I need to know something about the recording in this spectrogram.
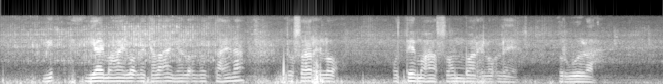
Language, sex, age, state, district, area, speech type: Santali, male, 60+, Jharkhand, East Singhbhum, rural, spontaneous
